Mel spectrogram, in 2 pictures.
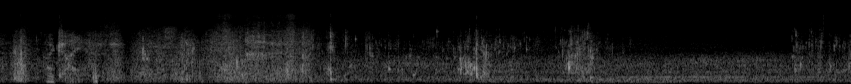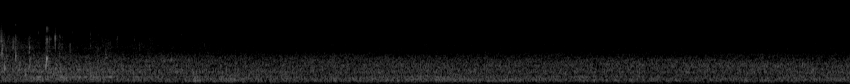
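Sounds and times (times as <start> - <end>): faint steady hum: 0.0 - 17.0
water splashing and dripping: 2.8 - 6.4, 7.9 - 10.4.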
